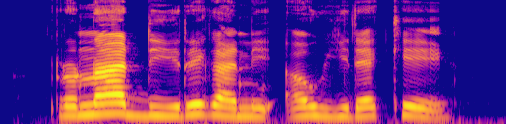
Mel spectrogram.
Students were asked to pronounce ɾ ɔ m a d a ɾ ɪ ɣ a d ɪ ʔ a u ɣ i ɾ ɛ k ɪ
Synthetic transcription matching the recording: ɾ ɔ n a d i ɾ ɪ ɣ a n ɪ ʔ a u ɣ i ɾ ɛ k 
